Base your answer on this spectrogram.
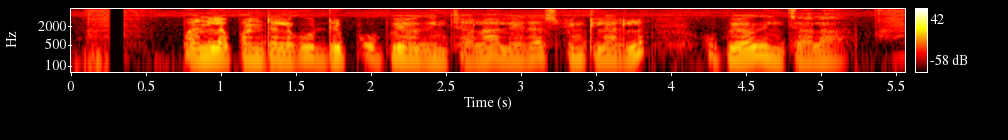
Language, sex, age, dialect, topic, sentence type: Telugu, male, 18-24, Central/Coastal, agriculture, question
